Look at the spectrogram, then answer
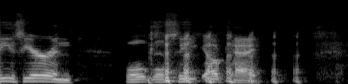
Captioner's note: laughs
